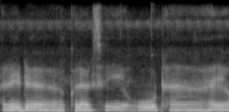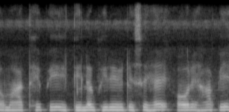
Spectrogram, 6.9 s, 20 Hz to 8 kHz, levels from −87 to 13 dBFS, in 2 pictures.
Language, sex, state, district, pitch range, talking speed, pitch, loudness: Hindi, female, Uttar Pradesh, Muzaffarnagar, 185-200 Hz, 150 wpm, 195 Hz, -18 LUFS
